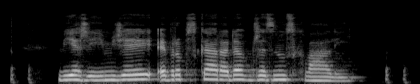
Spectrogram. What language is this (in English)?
Czech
